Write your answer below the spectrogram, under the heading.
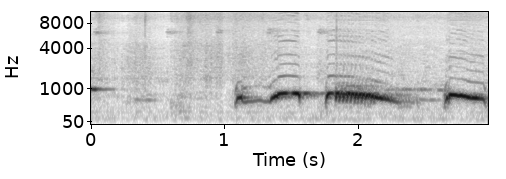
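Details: Spotted dove, a local bird used as a lure to make other doves answer, giving a hollow, low coo phrase after a short silence: a rising two-part note, then a long sustained coo and a final falling note.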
